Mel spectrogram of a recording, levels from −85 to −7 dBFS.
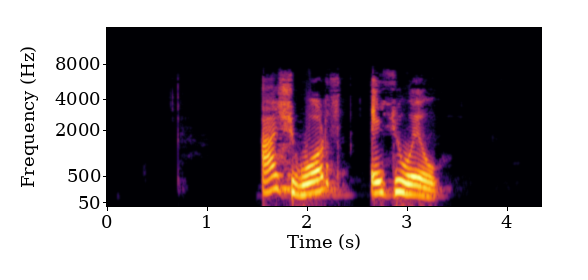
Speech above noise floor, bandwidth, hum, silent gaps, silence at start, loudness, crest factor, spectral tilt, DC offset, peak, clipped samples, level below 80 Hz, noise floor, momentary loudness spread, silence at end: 70 dB; 7.2 kHz; none; none; 1.55 s; -14 LUFS; 14 dB; -7 dB/octave; under 0.1%; -2 dBFS; under 0.1%; -58 dBFS; -82 dBFS; 12 LU; 1.05 s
